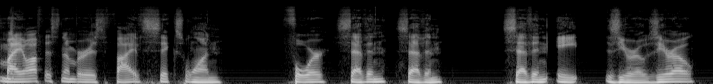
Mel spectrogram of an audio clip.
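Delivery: deliberately very slow delivery. Giving an office phone number over the air, speaking very slowly. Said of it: "I'll speak very slowly".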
